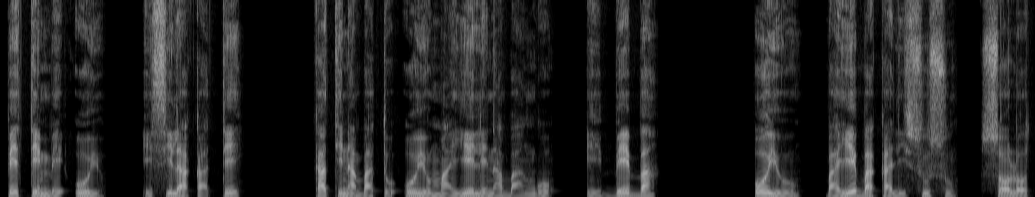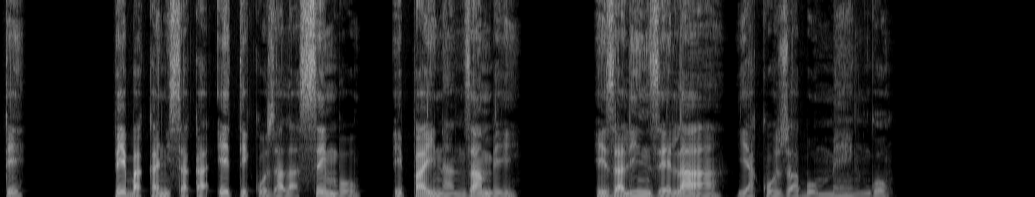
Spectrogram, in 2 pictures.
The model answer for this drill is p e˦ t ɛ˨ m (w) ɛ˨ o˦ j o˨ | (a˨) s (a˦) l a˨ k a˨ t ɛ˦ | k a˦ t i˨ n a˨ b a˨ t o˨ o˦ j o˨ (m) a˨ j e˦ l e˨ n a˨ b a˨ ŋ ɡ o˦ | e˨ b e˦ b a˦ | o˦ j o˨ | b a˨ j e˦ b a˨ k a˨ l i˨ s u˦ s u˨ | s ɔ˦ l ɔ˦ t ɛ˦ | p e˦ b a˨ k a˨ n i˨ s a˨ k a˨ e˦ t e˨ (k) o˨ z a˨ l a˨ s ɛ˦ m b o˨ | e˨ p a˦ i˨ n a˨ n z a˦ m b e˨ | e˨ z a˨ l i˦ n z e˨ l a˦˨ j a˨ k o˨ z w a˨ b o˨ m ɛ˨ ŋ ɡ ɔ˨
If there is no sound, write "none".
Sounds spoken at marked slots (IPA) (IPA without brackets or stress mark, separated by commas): b, e˨, i˦, m, k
